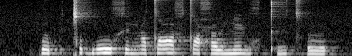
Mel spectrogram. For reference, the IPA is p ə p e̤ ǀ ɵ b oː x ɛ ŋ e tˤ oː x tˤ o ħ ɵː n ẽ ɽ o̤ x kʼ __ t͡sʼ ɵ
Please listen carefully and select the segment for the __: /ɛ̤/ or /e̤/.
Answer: ɛ̤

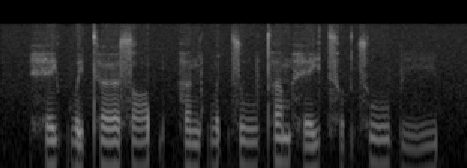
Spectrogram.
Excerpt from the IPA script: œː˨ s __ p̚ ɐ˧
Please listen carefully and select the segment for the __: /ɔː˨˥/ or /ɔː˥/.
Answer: ɔː˨˥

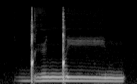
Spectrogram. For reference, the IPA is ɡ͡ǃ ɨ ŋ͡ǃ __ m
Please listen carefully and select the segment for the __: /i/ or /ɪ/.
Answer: i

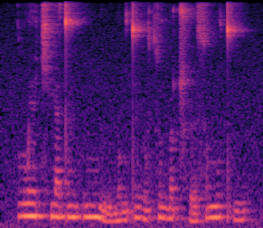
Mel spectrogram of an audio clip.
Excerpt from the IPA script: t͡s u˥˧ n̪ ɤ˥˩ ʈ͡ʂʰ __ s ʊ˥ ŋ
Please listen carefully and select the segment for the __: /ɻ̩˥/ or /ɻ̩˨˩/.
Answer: ɻ̩˨˩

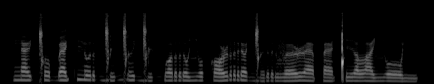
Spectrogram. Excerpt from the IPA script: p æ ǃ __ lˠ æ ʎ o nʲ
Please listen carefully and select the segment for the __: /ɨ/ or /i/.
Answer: i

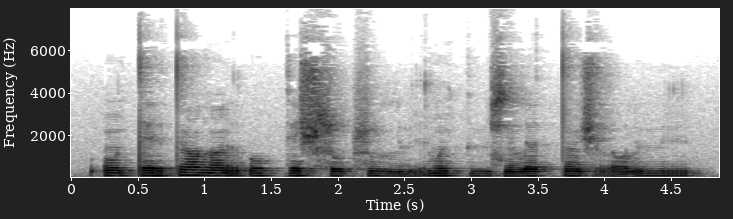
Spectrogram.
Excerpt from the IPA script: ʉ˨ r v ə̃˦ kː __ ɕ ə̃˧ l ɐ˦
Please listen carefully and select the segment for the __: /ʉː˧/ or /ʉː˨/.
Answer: ʉː˧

